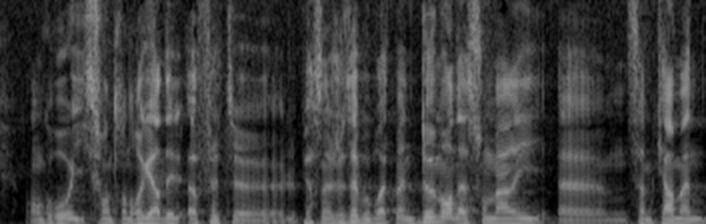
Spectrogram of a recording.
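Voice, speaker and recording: In a dark, mellow tone, a man speaks at medium pitch with monotone, flat intonation. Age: 40s. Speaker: podcast co-host. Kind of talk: casual chat about comedy films.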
